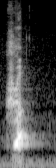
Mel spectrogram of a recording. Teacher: it's like a J sound but with your tongue back bending back towards your tonsils it sounds like true oh look it's a hard sound no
